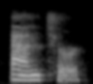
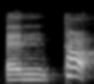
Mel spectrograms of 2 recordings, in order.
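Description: First: "enter"의 "en"에 강세, 영어식으로; "enter"의 앞을 세게, "ter"는 약하게; 첫음절 강세. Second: "enter"를 "엔터"처럼 한국어식으로; "enter"를 두 음절 또박또박, 강세 구분 없이; 강세 없는 한국식 발음. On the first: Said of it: "이렇게 정확하게 외워줘야". ("enter"를 앞 강세 영어 발음으로) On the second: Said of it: "이렇게만 정확한 발음으로". ("enter"를 한국식 "엔터"로) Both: Shown as a demonstration.

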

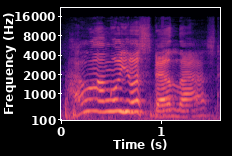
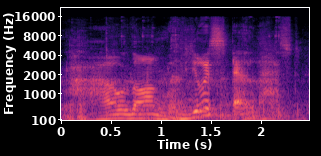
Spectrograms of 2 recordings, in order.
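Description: First: High shrieking monster taunt. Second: Creepy monster taunt. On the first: Monster taunts, much higher. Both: Acted.

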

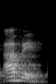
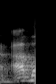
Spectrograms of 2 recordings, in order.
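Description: First: "আবে" with a light e bounce; downward qalqalah. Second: "আব" bounced into a rounded o sound; wrong heavy bounce. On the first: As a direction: release the b of "আবে" into a short thin e. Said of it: "উচ্চারণ হবে নিচের দিকে". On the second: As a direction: echo the end of "আব" heavy and rounded. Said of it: "আব হবে না". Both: Shown as a demonstration.

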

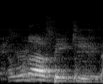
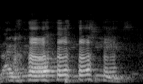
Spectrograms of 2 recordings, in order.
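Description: First: Said in the usual way. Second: "I love B Ts" drawn out slowly the second time; stretched repeat. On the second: Shown as a demonstration. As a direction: say "I love B Ts" again, slow and savoring.

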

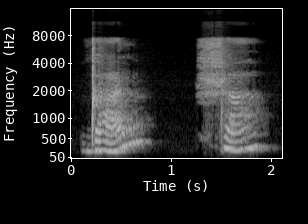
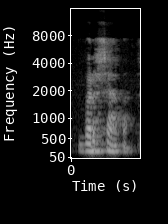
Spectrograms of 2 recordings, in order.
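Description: First: "Warszawa" split loudly into three drawn-out syllables, "War", "sza", "wa"; podział na sylaby. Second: Said in the usual way. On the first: Shown as a demonstration. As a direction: slowly beat out "Warszawa" in three pieces, louder and higher. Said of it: "sylaby słowo". (głośno i powoli sylabami: „War”, „sza”, „wa”) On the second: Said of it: "To podzielmy na".

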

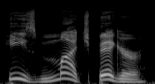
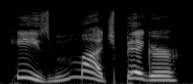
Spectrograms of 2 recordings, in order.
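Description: First: Lightly voiced medium billy goat; not-so-small voice. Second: High, drawn-out little goat; very small voice. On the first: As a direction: middle goat, slightly high. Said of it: "his voice was not so small". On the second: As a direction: stretch it out in a tiny high voice. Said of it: "in his very small voice". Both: A narrator's reading.

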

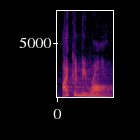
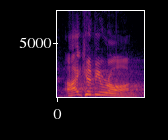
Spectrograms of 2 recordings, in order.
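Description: First: Said in the usual way. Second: I could be wrong, each word spaced and leaned on; slow deliberate call to repeat. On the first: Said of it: "repeat these words after me". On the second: Shown as a demonstration. Pastor slowly models the phrase for the congregation to repeat. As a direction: lead the crowd through the line slowly. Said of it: "could anybody say that?".

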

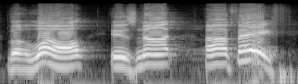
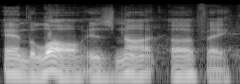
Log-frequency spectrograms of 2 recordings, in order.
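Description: First: Loud, very slow, word by word; booming, spaced-out declaration; emphatic recitation. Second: Slow, low line to repeat; deliberate, low-pitched recital; measured recitation. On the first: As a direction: drive each word home to the congregation. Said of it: "Say it". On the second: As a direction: lead the congregation through it slowly. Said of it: "say this with me". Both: Shown as a demonstration.

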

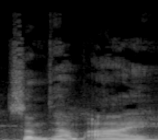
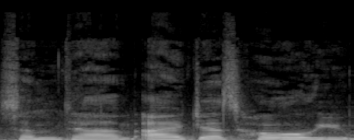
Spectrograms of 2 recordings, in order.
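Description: First: "sometimes I" run together as "sometime-sai"; English linking, s joined to I; linked sometimes I. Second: "sometimes I" with each word cut apart, no linking; choppy Thai-accent English; Thai-style separated. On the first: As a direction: carry the s of "sometimes" into "I". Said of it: "อย่างเช่น". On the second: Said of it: "ไม่ใช่ครับ". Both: Shown as a demonstration.

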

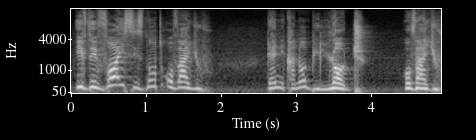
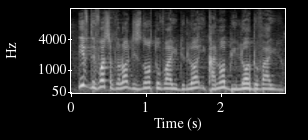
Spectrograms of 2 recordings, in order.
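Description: First: Measured, spaced-out phrases; weighty, unhurried preacher's repeat; deliberate restatement. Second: Fast, softer preaching line; rapid, low-key statement; quick aside. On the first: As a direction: pause before the key words to let them land. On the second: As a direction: run through it quickly and quietly. First, quick pass at the statement. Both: Real, not acted.

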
